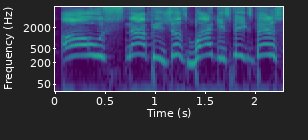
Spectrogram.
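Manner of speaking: high, excited chatter; mock excitement, voice way up; excited church members. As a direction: squeal it like thrilled gossipers.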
